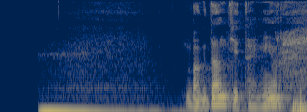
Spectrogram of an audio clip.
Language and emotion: Russian, neutral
